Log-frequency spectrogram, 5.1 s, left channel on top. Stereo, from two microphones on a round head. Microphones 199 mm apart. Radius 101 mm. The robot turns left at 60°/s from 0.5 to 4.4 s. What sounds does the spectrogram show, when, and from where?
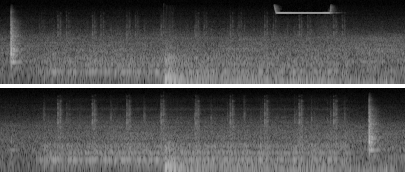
2.0 s an explosion: 165° left; by 5.0 s 25° left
